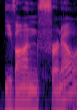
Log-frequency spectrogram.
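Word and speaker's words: Yvonne Furneaux: then um the decisions uh French born actress Yvonne Ferno I I suppose that's how you'd pronounce that right yes yeah still alive at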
